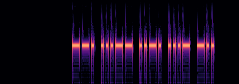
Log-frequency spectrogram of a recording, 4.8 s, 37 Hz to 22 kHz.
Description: Morse code, heard as a keyed tone, about 25 wpm, 700 Hz. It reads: G3FVD
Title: DXCC-100 Call Signs - 5 Characters - Repeated 3x - 25wpm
